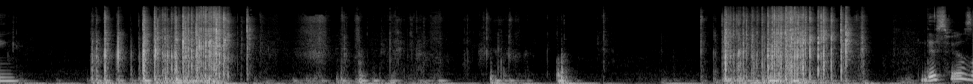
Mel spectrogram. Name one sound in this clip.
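Playing cards are shuffled with a quick, rustling riffle.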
